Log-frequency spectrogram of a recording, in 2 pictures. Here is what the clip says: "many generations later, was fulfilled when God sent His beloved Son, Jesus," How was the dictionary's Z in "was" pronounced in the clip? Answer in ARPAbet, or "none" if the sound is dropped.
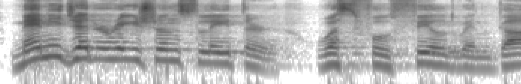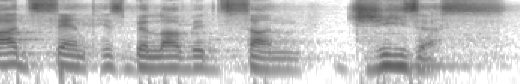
S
